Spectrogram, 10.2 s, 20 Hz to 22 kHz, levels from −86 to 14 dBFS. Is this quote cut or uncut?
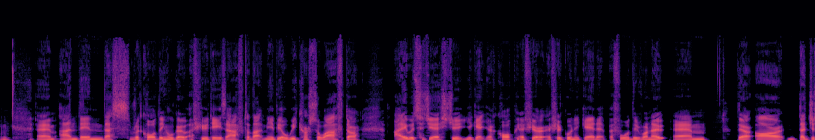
cut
